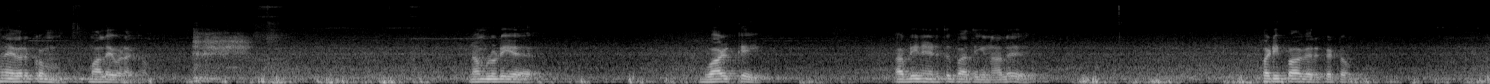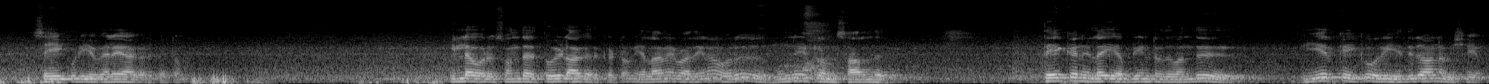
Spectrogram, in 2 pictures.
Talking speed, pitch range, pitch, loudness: 60 wpm, 115-135 Hz, 125 Hz, -25 LUFS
